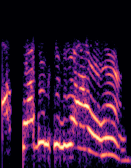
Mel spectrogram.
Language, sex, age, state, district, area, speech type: Hindi, female, 60+, Bihar, Begusarai, rural, conversation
